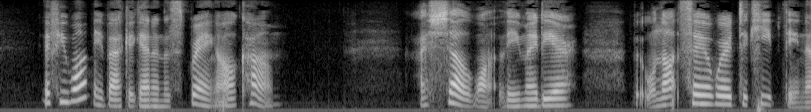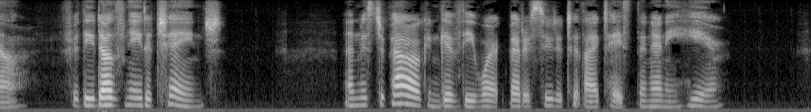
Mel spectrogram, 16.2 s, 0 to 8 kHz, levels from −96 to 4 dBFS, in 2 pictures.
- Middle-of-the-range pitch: Yes, medium, 180 Hz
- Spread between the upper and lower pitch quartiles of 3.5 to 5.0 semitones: Yes, average, 4.5 semitones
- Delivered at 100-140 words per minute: No, average, 175 wpm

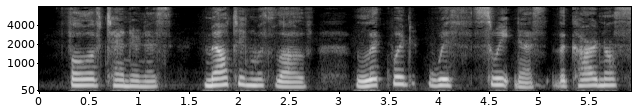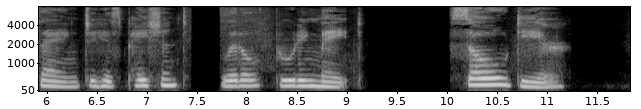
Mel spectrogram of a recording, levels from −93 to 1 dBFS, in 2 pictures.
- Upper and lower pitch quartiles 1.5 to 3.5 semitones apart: Yes, average, 3.1 semitones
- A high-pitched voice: Yes, high, 200 Hz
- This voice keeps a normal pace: No, slow, 100 wpm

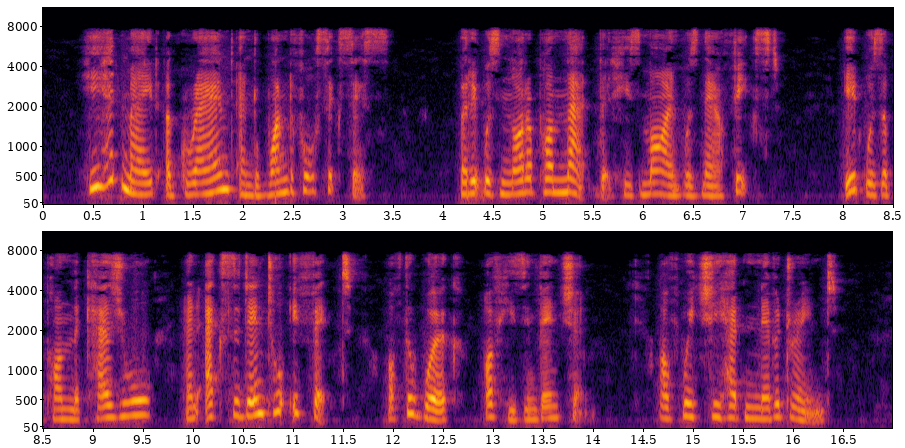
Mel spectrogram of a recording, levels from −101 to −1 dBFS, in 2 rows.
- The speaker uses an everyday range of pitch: Yes, average, 4.3 semitones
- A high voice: Yes, high, 200 Hz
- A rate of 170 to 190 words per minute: No, average, 140 wpm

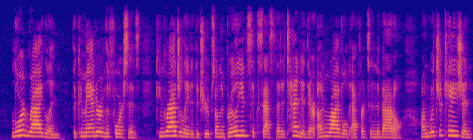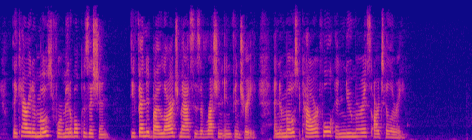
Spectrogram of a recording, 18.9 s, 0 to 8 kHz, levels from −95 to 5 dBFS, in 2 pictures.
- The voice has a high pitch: Yes, high, 200 Hz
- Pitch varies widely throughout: No, average, 3.7 semitones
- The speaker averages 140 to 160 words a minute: Yes, average, 145 wpm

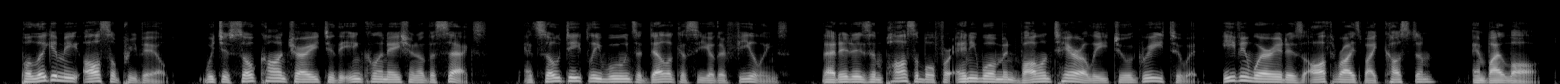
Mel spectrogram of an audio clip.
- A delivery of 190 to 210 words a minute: No, average, 170 wpm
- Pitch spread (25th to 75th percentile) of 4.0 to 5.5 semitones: Yes, average, 4.5 semitones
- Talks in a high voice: No, low, 115 Hz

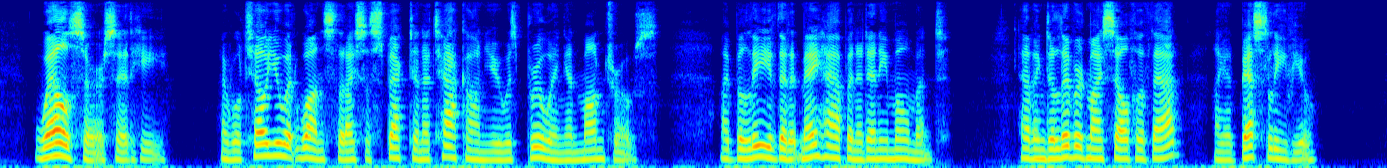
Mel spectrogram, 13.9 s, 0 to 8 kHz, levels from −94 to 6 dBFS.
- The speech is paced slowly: No, average, 175 wpm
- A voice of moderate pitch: Yes, medium, 170 Hz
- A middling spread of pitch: Yes, average, 3.4 semitones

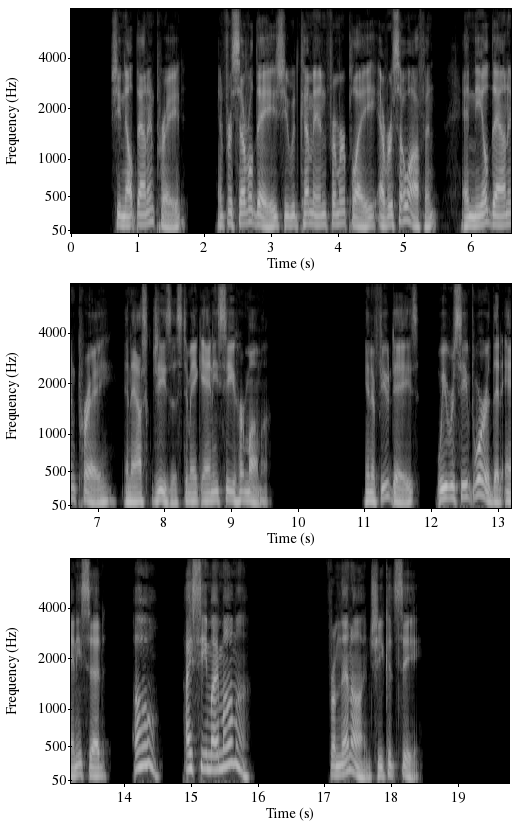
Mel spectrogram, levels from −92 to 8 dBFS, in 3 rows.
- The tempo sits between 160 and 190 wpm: Yes, average, 165 wpm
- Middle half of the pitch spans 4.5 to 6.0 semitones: Yes, average, 5.0 semitones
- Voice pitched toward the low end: Yes, low, 120 Hz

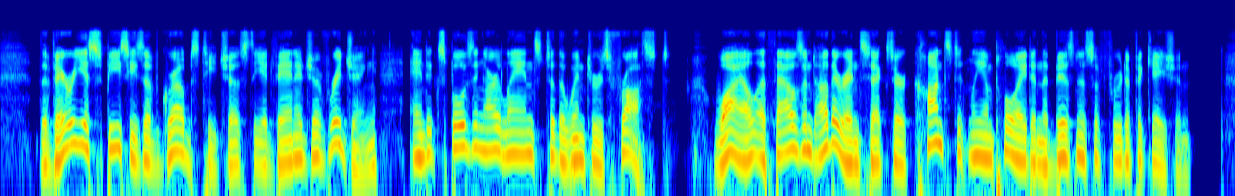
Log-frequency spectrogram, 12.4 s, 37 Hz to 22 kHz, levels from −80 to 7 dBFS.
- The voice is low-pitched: Yes, low, 130 Hz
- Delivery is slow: No, average, 165 wpm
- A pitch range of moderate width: No, wide, 5.7 semitones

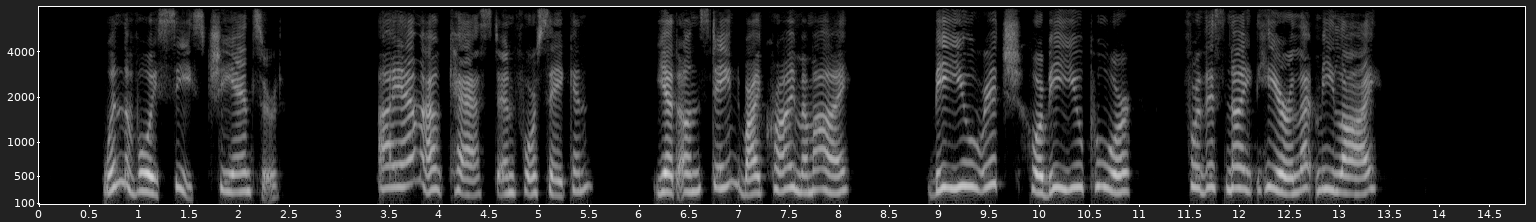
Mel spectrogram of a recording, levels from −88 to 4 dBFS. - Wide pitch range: No, average, 3.8 semitones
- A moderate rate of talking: No, slow, 125 wpm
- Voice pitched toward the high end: Yes, very high, 290 Hz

